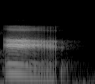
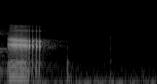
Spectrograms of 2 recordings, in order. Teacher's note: une voyelle longue, d'accord, qui est celle-ci en phonétique, c'est entre le A et le O, mais c'est un petit peu plus près du A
